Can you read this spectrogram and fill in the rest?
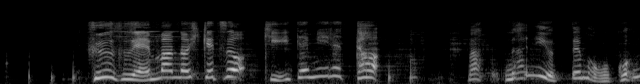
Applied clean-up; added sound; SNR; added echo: neural separator model SepFormer DNS4.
